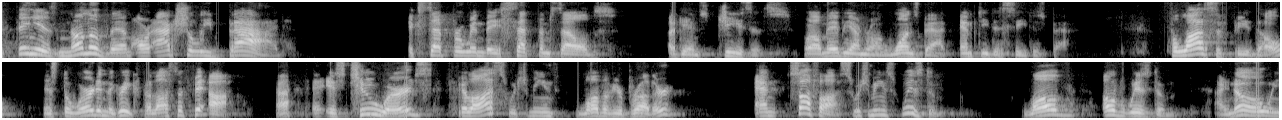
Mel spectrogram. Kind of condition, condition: setting, large echoing room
